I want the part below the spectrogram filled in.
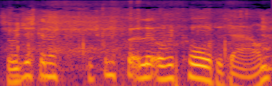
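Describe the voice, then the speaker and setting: A man's fairly quick delivery with lively intonation. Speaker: paranormal investigator. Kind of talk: casual talk during a paranormal investigation. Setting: outdoors in woods, livestreamed. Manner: calm, soothing.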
